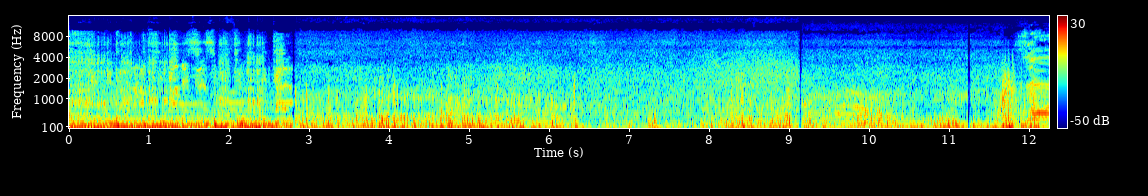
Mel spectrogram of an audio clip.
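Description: For about the first three seconds, the low rumble of a car on the move, heard from inside the cabin. Then wind buffets the microphone over the sound of rough sea waves breaking against a breakwater.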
